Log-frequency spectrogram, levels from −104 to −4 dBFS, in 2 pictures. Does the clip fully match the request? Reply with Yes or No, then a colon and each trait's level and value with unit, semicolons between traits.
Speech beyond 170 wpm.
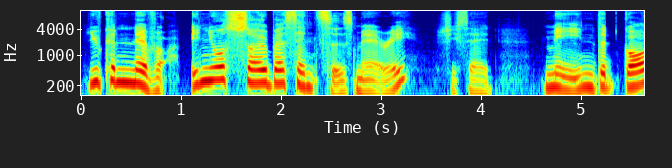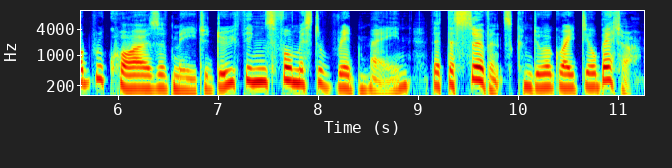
No: average, 165 wpm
